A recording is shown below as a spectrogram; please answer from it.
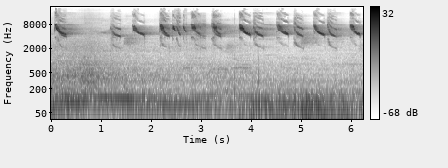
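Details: Hungry young warbling white-eyes calling mother and flock: a dense, excited series of about fifteen high, sharply falling squeaks, often doubled, with barely a pause.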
